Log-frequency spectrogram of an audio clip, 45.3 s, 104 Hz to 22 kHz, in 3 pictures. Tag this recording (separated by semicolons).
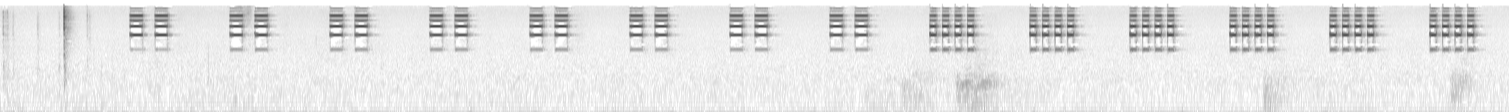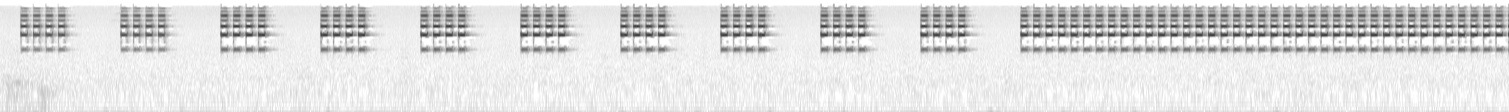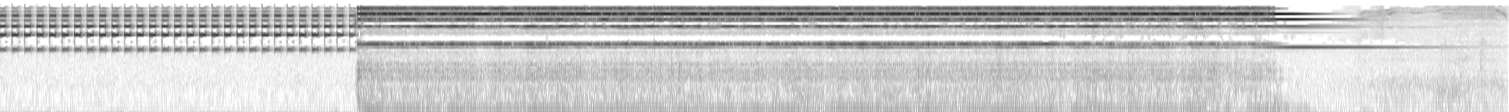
DM-550; alarm; clock; compresion; medium; olympus; recording; sample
